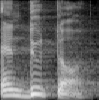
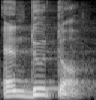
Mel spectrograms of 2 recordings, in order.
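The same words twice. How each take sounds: First: Words run together, n and t become nd. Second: The same.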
